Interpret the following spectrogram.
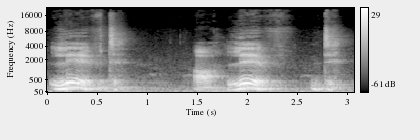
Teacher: No simple past, dá uma olhadinha ali, no vermelhinho, ó. É como se você falasse o live e colocasse um D de dado mudo no final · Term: D mudo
